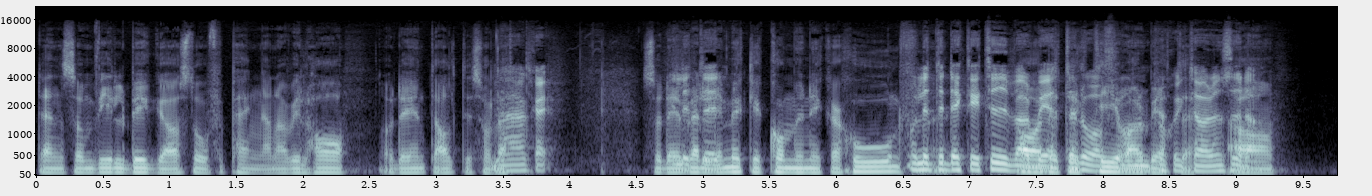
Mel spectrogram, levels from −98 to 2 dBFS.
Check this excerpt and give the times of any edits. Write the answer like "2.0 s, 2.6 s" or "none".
none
